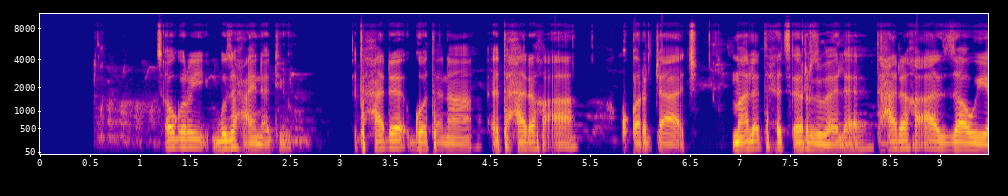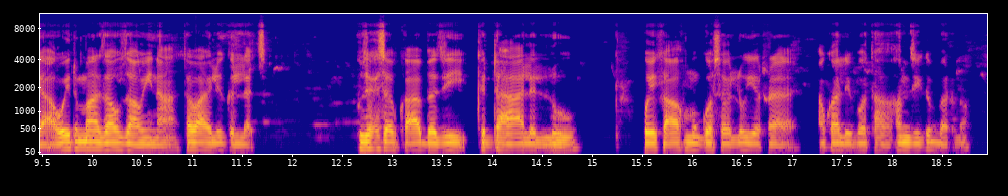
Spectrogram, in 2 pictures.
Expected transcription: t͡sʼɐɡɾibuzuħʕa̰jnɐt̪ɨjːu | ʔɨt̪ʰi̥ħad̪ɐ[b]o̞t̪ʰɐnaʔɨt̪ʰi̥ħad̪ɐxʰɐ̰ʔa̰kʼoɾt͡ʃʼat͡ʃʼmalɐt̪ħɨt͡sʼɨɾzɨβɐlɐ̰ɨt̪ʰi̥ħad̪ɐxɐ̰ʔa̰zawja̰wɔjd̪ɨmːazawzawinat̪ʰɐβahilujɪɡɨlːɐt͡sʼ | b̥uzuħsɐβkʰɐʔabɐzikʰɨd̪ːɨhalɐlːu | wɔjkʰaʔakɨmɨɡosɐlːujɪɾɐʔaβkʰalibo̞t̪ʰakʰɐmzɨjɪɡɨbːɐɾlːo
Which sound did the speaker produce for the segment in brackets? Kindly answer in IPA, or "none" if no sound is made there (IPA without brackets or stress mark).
ɡ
